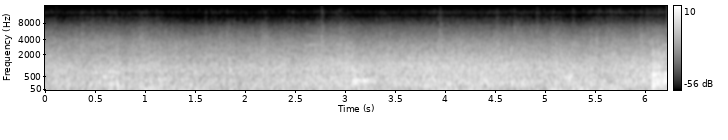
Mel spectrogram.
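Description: Steady heavy rain falling, drumming on an umbrella overhead and splashing on the wet street. A brief louder knock comes near the end.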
